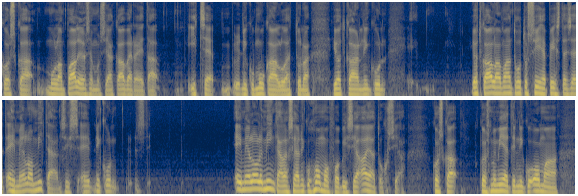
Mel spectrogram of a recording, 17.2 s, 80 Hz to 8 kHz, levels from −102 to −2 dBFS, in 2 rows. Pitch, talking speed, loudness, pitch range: 130 Hz, 155 wpm, -23 LUFS, 115-140 Hz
